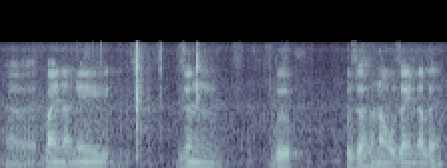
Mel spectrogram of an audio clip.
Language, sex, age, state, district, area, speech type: Bodo, male, 30-45, Assam, Kokrajhar, urban, spontaneous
